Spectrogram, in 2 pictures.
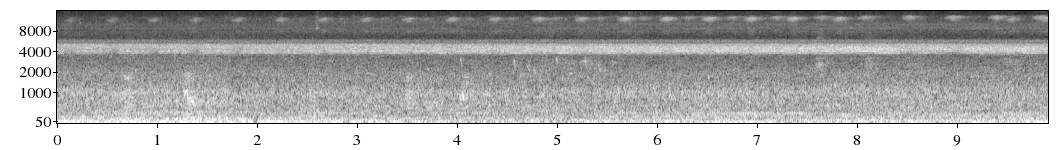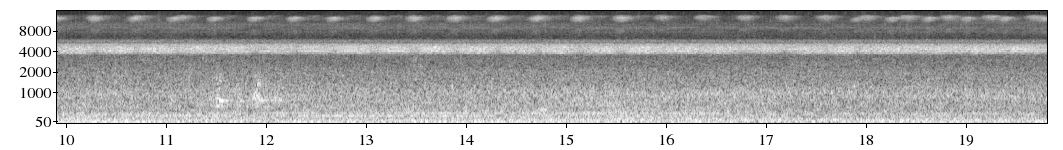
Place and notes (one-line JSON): {"title": "青蛙阿婆的家, 埔里鎮桃米里 - In the woods", "date": "2015-09-04 06:15:00", "description": "Cicada sounds, Insect sounds, Birds singing, Dogs barking\nZoom H2n MS+XY", "latitude": "23.94", "longitude": "120.94", "altitude": "475", "timezone": "Asia/Taipei"}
